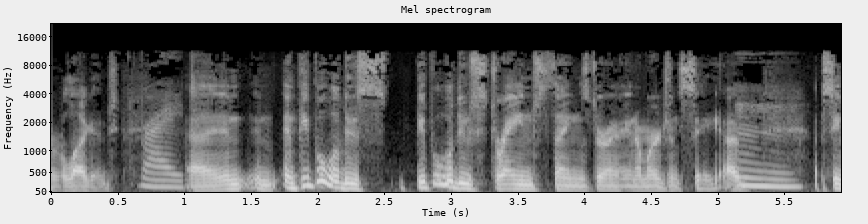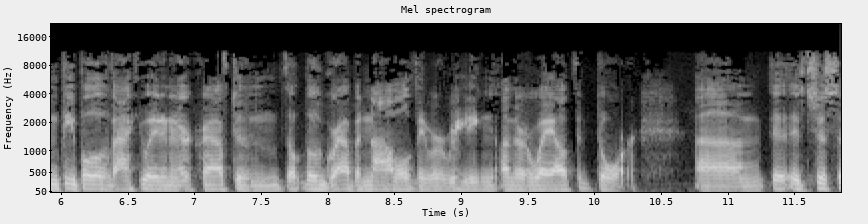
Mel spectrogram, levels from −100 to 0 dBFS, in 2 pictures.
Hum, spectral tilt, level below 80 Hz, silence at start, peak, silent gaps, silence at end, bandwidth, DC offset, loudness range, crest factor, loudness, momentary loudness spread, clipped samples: none; -5 dB/octave; -46 dBFS; 0 s; -6 dBFS; none; 0 s; 11.5 kHz; under 0.1%; 1 LU; 14 dB; -20 LUFS; 6 LU; under 0.1%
